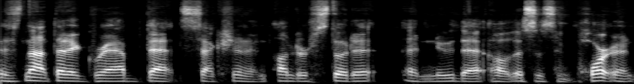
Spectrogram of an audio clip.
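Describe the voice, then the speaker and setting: A man's medium-pitched voice at a moderate pace, dry and close with no echo, on a very clean recording with a silent background. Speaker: tech explainer video host. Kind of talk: informal explainer monologue. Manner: rambling, self-correcting.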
